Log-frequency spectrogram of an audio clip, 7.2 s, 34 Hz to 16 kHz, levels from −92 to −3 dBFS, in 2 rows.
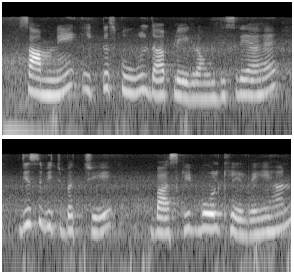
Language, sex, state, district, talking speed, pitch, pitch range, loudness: Punjabi, female, Punjab, Pathankot, 125 wpm, 235 Hz, 215-265 Hz, -21 LUFS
